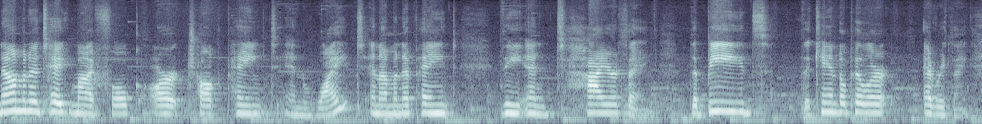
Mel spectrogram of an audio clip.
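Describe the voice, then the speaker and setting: A woman with a Southern US accent talks at a fairly slow pace with a fairly high pitch and fairly even intonation while music plays in the background. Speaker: craft video creator. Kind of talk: voiceover tutorial. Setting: home bedroom voiceover. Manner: loud.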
